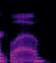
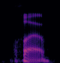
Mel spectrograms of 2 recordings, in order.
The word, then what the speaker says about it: Uniqlo: Is it Uniqlo or Glow? – Clo. With the Q.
